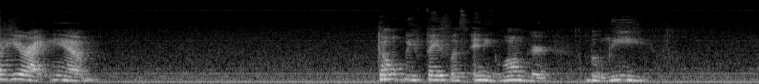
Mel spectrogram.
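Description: A young woman speaks calmly and close by, with pauses.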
